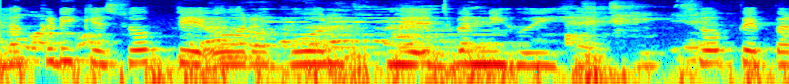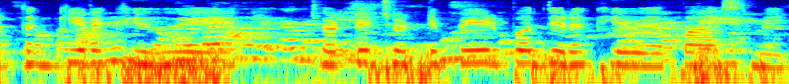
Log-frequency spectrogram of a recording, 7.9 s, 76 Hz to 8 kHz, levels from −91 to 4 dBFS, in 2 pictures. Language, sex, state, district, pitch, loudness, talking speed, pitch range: Hindi, female, Rajasthan, Bikaner, 240 Hz, -15 LUFS, 175 wpm, 225-250 Hz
